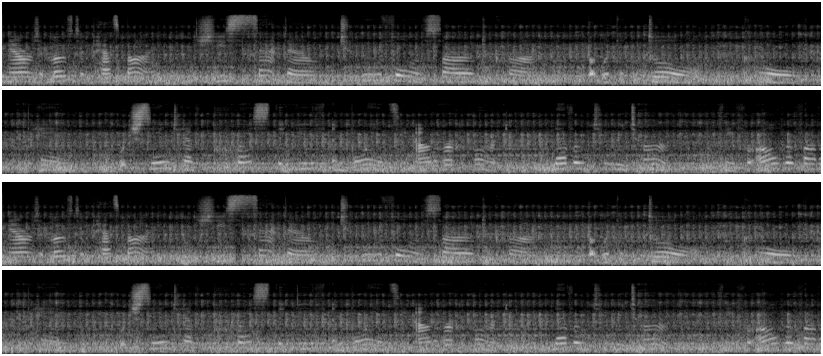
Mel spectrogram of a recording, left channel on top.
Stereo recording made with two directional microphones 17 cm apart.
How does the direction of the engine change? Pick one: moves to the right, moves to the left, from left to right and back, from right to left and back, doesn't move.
doesn't move.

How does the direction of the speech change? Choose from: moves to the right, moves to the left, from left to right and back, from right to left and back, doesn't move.
doesn't move.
